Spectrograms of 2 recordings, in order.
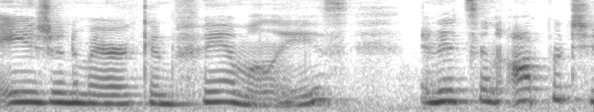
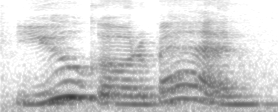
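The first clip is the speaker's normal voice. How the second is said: bedtime rhyme; 5 dB louder than usual. Shown as a demonstration. Rhyme repeated.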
